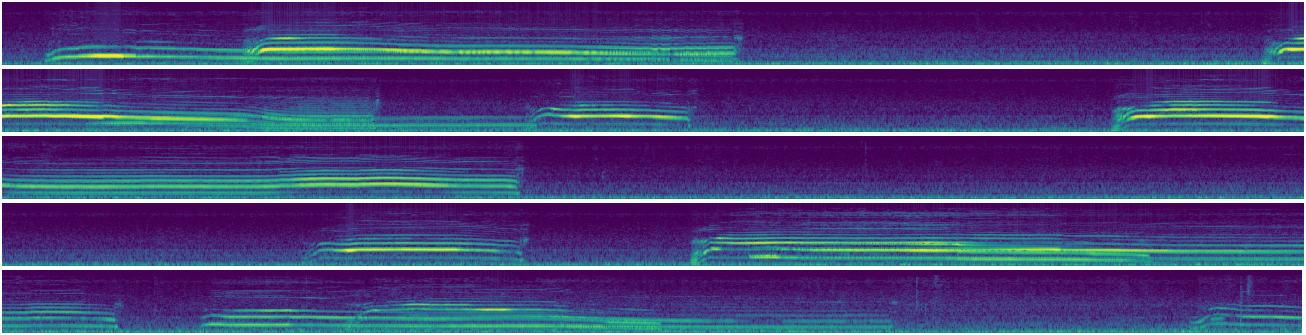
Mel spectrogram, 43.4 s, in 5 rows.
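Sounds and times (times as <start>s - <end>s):
domestic cat meowing: 0.3s - 5.0s, 8.4s - 13.4s, 16.1s - 20.8s, 28.0s - 29.6s, 30.6s - 40.8s, 42.6s - 43.3s.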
